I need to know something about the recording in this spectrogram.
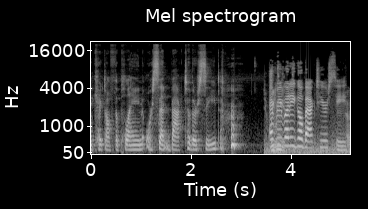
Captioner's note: giggles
